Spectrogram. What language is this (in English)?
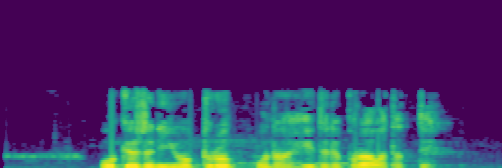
Uyghur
